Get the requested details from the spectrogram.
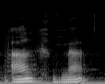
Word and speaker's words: Ajna: Otros chakras, les puedo decir el chakra se pronuncia Ajna.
